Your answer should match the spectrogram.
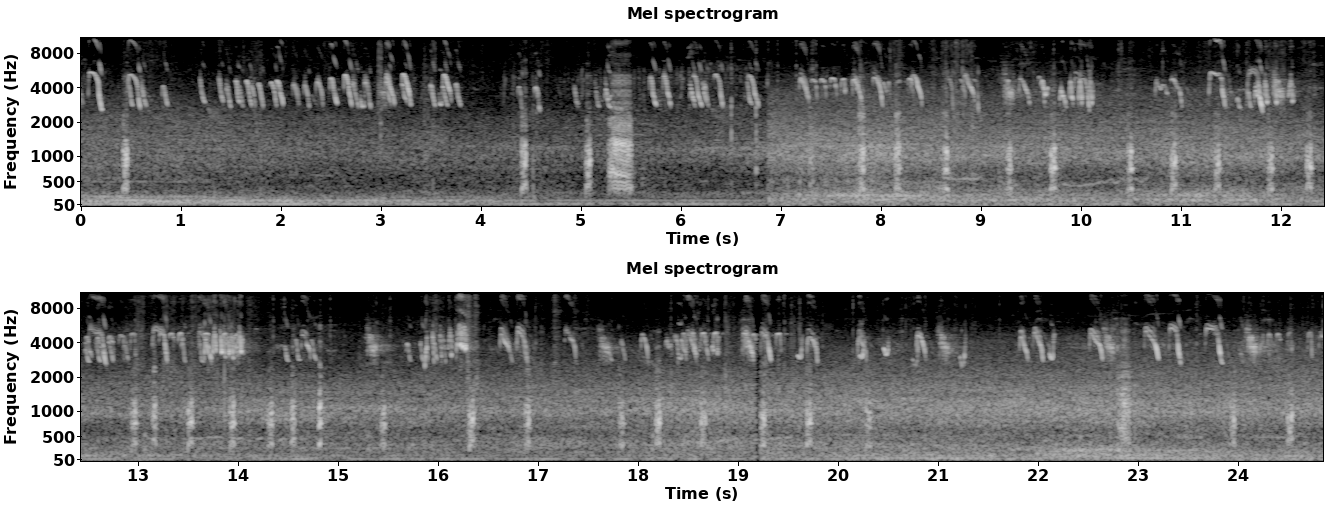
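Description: Young chicks peeping in a rapid, continuous stream of short, high, falling calls, with a mother hen clucking low now and then among them.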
